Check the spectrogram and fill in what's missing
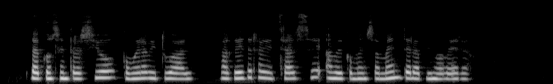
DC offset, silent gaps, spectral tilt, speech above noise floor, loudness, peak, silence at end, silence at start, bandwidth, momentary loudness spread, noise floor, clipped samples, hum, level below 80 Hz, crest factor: under 0.1%; none; -6.5 dB/octave; 56 dB; -21 LUFS; -4 dBFS; 0.85 s; 0.3 s; 10 kHz; 8 LU; -76 dBFS; under 0.1%; none; -78 dBFS; 16 dB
